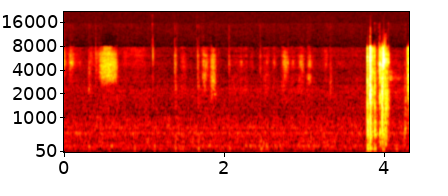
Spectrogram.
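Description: A wooden fate stick is pulled from a set with a brief, close rattling scrape near the end, after quiet faint rustles.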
